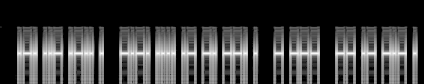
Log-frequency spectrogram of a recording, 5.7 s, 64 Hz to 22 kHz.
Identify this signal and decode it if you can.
Morse code, heard as a keyed tone, about 36 wpm, 550 Hz. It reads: RULE CHANGE TO MAKE
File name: podcast / News headlines-1x-35x35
